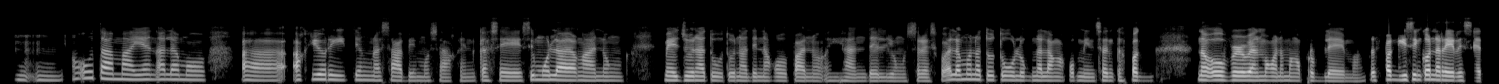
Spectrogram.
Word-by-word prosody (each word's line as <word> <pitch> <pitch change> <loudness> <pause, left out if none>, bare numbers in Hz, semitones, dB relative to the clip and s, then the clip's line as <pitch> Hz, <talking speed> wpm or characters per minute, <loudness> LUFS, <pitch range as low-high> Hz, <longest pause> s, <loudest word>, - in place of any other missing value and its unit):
Mm. 200 -2 -10
Oo, 295 +3 -4
tama 245 -4 +2
'yan. 230 +1 -2
Alam 230 -1 -1
mo, 215 -1 -3 0.4
ah, 190 -2 -1
accurate 220 -2 0
'yang 210 -1 -4
nasabi 185 -2 -3
mo 175 0 -10
sa'kin 165 +1 -10
kasi 185 0 -2
simula 210 -2 +3
nga 190 -1 -1
no'ng 185 -1 -8 0.4
medyo 195 -1 +2
natuto 185 -1 -1
na 175 -1 -4
din 175 -1 -4
ako 175 0 -6
paano 170 -1 -2
i-handle 165 -1 -5
yung 160 -1 -7
stress 165 0 -4
ko, - - -1
alam 225 +1 +2
mo - - +1
natutulog 200 -3 -2
na 185 -1 0
lang 180 -1 0
ako 180 +1 -7
minsan 180 +1 -2
kapag 180 +1 0 0.6
na-overwhelm 195 -1 +6
ako 185 0 +1
ng 180 0 -4
mga 175 - -6
problema 160 -3 -2
tapos 185 0 -3
paggising 215 +1 +5
ko 225 - +9
nare-reset. 190 -6 +5
190 Hz, 170 wpm, -23 LUFS, 175-205 Hz, 0.6 s, ko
